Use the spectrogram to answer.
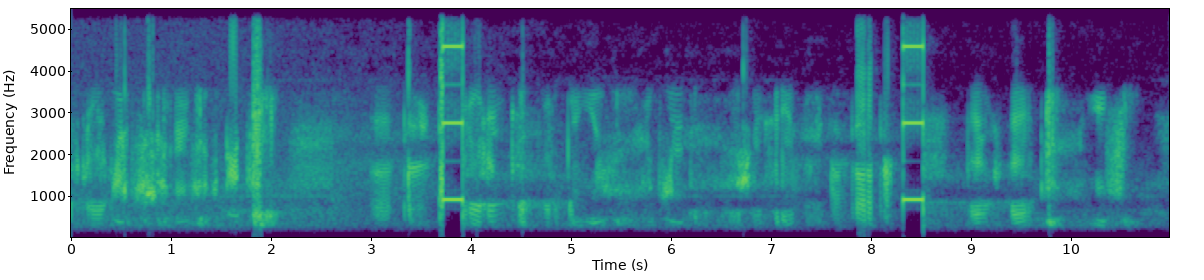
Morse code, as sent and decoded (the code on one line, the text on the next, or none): none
